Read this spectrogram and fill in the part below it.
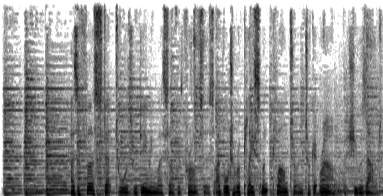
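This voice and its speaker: An actor playing a roguish, hard-drinking, middle-aged British actor-sleuth in a radio comedy mystery, wry and cheeky. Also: male voice, low-pitched, very animated, measured pace, loud music behind the voice. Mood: dry narration. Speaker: actor playing the lead and narrator. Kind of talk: radio comedy-mystery drama acting, with dry first-person narration.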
